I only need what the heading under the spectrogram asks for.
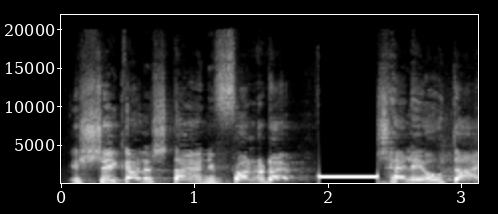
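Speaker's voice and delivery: put-on high, loud grumbling old lady; grumpy old lady. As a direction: complain like a cranky pensioner. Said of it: "she went".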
